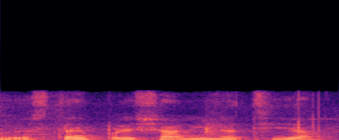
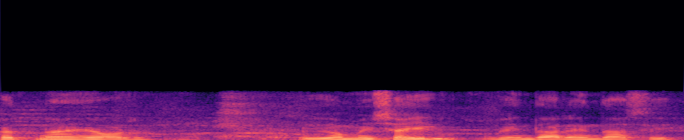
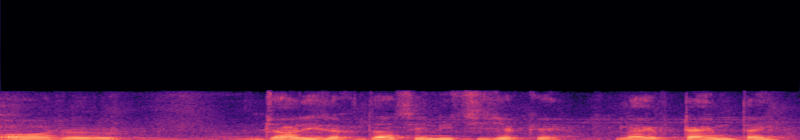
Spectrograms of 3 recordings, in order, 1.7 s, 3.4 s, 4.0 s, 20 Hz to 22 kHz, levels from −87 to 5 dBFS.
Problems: constant background noise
